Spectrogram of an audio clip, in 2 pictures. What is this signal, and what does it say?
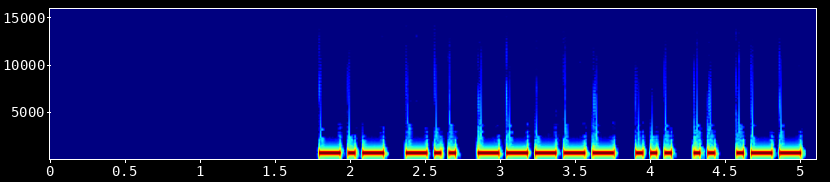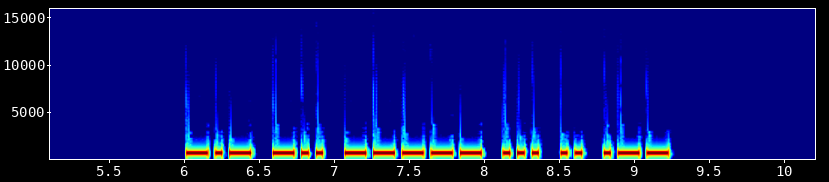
Morse code, heard as a keyed tone, about 25 wpm, 700 Hz. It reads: KD0SIW KD0SIW
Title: USA Call Signs - 6 Characters - Repeated 2x - 25wpm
